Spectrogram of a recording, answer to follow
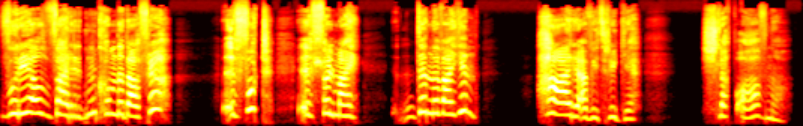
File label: Norwegian dub, female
